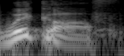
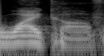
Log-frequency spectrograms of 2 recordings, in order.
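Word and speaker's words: Wyckoff: and so really we are following the next phase of that wick off exactly or why cough i don't i've heard it pronounced both ways yeah so we're following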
